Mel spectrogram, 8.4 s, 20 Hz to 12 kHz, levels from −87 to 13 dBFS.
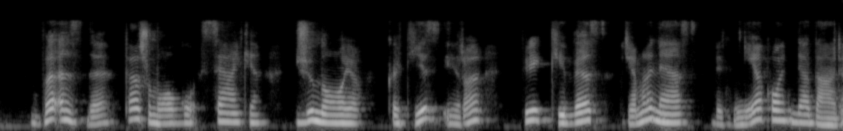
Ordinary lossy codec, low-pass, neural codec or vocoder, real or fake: AAC, 64 kbps; 7.2 kHz; codec, 16 kHz, 2 kbps, X-Codec, HuBERT features, trained on general audio; fake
